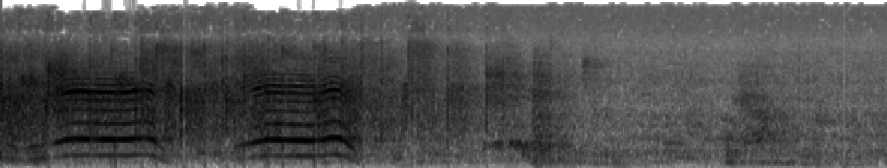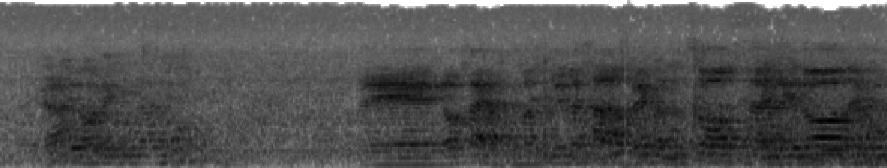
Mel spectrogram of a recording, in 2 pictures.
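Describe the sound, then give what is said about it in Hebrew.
An audience applauds after a speaker asks for a round of clapping. A voice talks at the start, then clapping builds into a loose patter, and a fuller, louder burst of hands continues to the end. “מותר למחוא כפיים למועדים? למחוא, למחוא, למחוא.”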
